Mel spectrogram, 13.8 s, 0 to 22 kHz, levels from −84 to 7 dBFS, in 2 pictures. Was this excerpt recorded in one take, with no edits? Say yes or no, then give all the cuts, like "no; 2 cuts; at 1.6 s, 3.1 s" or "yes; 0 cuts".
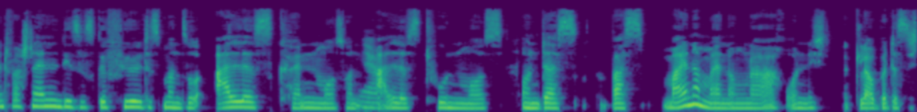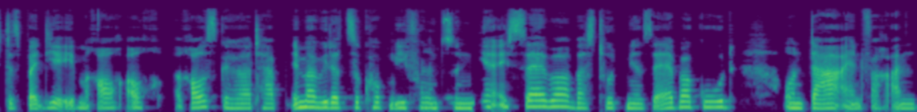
no; 1 cut; at 9.8 s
